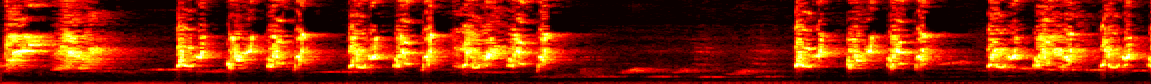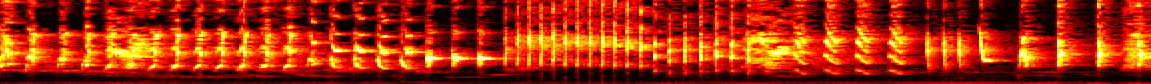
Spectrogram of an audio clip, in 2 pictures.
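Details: Long-tailed shrike training song with imitations of cililin, greja tarung, lovebird, tengkek and kapas tembak; shrill chattering bursts, a brief quiet gap with faint lower whistles, then long streams of rapid, high, rattling notes and slurred squeals.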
